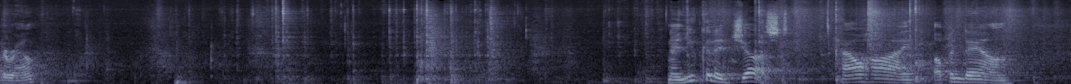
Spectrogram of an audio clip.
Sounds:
speech, inside a small room

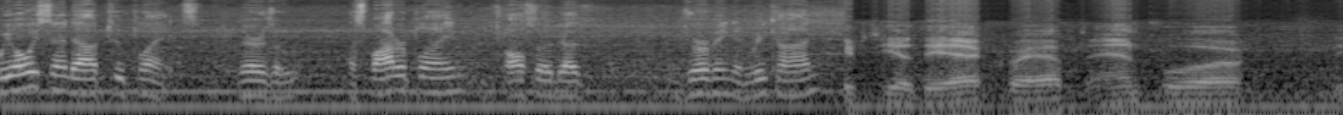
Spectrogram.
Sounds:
speech

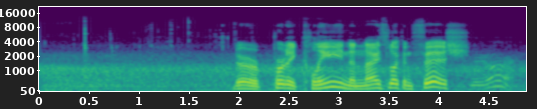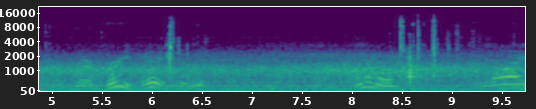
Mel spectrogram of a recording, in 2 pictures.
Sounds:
speech, outside, rural or natural

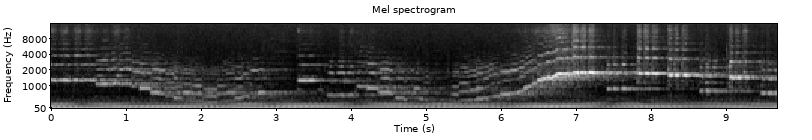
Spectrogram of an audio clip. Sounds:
musical instrument, music, classical music, inside a large room or hall

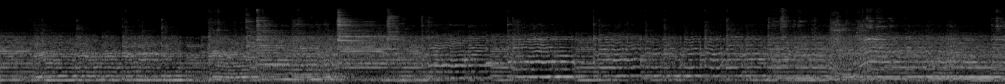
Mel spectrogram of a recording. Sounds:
playing steel guitar

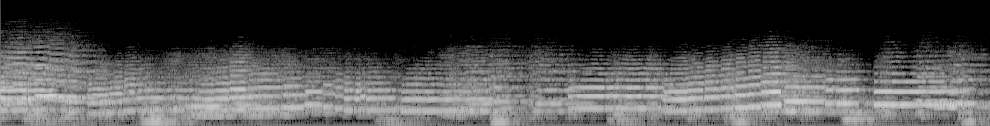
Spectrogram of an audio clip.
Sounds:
classical music, music, trumpet, musical instrument, bowed string instrument, orchestra

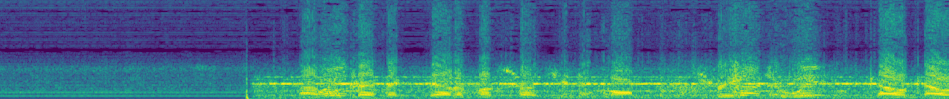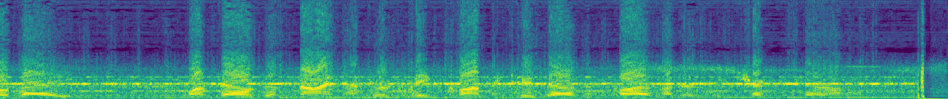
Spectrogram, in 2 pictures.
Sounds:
speech

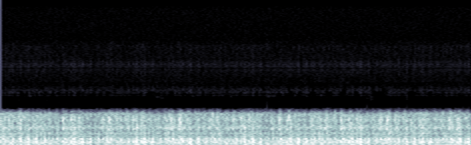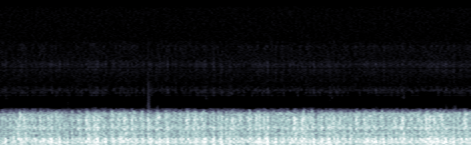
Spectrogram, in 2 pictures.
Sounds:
sewing machine, jackhammer

